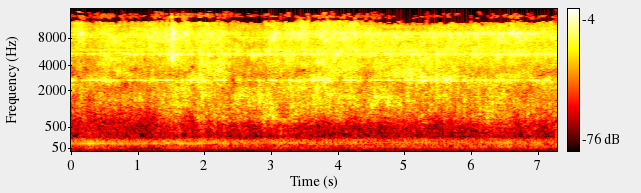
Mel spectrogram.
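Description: Steady outdoor ambience: a dense, rattling insect chorus with a few steady high whining tones, over a steady low hum.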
